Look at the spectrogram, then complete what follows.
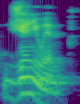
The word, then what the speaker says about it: genuine: good next we have genuine so remember the INE is pronounced in genuine genuine is 100% real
